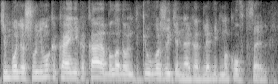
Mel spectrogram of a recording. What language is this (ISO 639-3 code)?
rus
